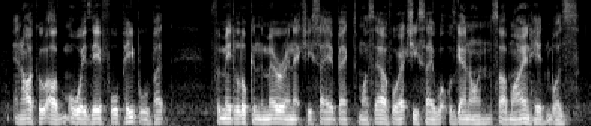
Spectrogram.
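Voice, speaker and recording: Speaking with a New Zealand accent, a man moves at a very fast pace. His very deep, low pitch stays monotone and flat. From New Zealand, North Island. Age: 40s. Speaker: mature university student sharing recovery story. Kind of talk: personal testimony in interview.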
